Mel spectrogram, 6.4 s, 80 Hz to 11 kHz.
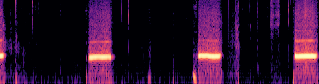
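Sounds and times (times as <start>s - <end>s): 
person whistling an imitation of a Eurasian pygmy owl call: 0.0s - 0.2s, 1.8s - 2.4s, 3.9s - 4.6s, 5.9s - 6.3s.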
